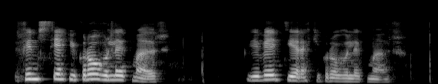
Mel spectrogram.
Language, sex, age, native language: Icelandic, female, 50-59, Icelandic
